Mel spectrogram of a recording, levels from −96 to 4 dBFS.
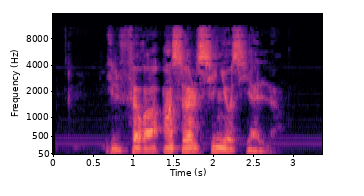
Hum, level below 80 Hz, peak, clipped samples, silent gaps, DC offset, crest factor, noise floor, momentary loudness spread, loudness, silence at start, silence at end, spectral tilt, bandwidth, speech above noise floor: none; -52 dBFS; -8 dBFS; under 0.1%; none; under 0.1%; 20 dB; -67 dBFS; 15 LU; -24 LUFS; 0.65 s; 0.6 s; -3 dB/octave; 11.5 kHz; 41 dB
